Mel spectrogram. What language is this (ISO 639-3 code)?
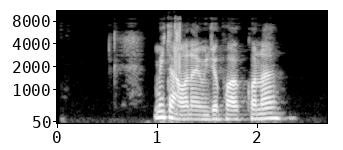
fas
